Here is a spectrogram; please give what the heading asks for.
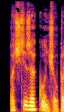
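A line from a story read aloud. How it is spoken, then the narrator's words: Silent inner mutter. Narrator (Russian): пробормотал мысленно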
